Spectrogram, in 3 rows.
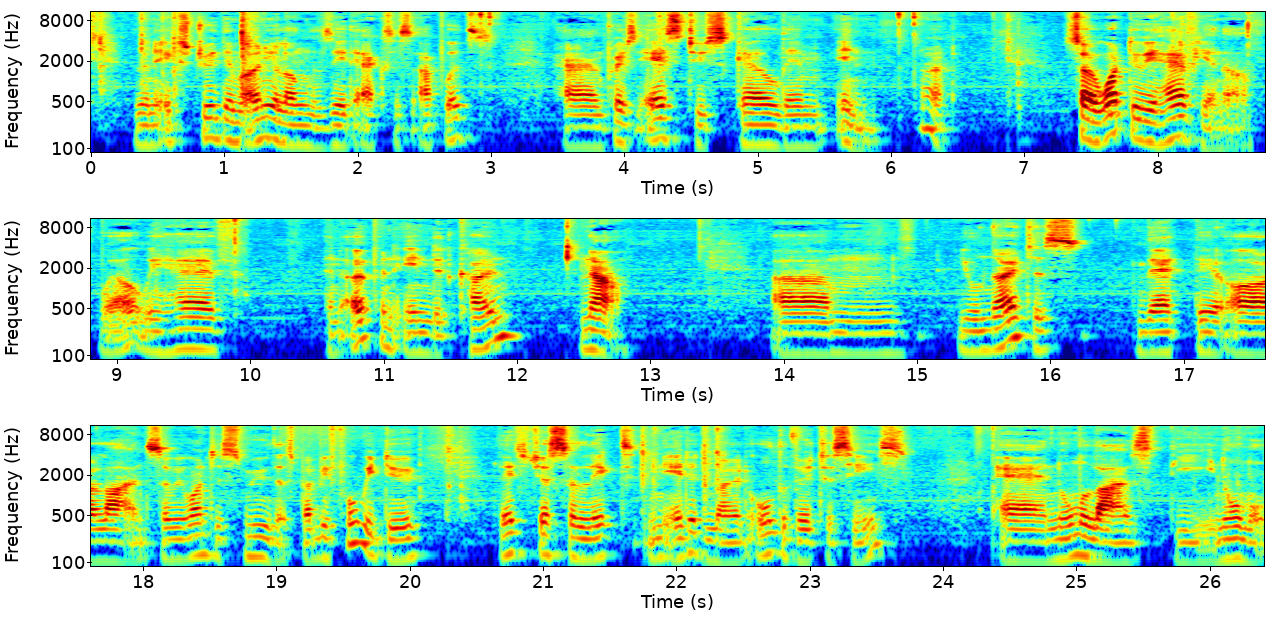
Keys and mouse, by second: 1.4 e, 3.8-5.0 drag, 5.1 click, 5.1 s, 5.4 right click, 7.0-8.9 drag, 9.0 Tab, 12.0 KP_1, 21.2 Tab, 22.6 a, 23.0 a.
